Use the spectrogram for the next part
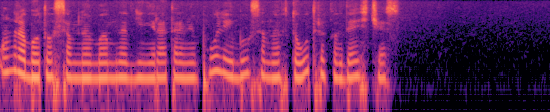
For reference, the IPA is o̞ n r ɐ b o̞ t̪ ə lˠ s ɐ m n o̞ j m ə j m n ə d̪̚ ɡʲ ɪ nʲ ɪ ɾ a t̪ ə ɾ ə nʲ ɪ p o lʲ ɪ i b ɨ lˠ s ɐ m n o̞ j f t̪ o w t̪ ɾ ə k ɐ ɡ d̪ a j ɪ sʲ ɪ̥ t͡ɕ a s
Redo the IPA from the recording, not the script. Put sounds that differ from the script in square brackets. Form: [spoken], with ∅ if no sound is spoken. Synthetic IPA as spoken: o̞ n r ɐ b o̞ t̪ ə lˠ s ɐ m n o̞ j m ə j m n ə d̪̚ ɡʲ ɪ nʲ ɪ ɾ a t̪ ə ɾ ə [mʲ] ɪ p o lʲ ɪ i b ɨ lˠ s ɐ m n o̞ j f t̪ o [u] t̪ ɾ ə k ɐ ɡ d̪ a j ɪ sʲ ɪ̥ t͡ɕ a s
